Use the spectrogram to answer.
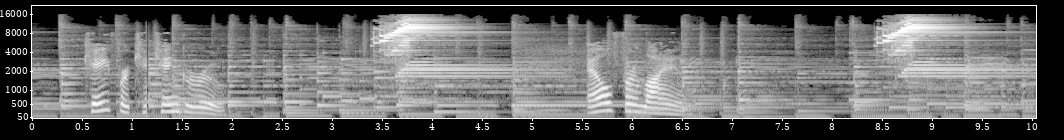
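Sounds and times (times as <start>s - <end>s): background music with held notes: 0.0s - 10.0s
tinkling chime sweeping upward: 3.4s - 5.4s, 8.4s - 10.0s.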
